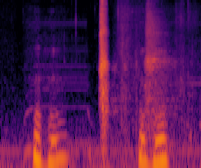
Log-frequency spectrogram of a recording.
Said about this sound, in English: So my cell phone, though it's on silent, starts buzzing and going off.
